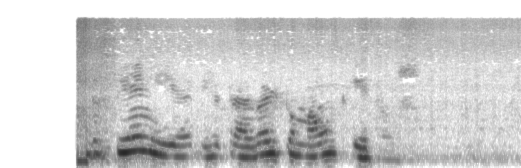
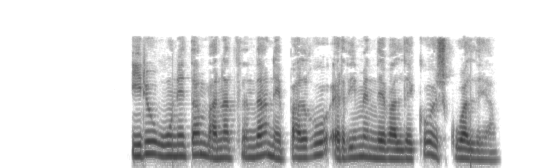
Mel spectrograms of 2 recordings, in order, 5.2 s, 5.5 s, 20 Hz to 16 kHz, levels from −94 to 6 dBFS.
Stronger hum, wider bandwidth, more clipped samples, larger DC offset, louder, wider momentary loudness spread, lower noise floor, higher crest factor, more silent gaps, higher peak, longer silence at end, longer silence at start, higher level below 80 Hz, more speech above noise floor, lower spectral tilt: neither; first, 11.5 kHz vs 8 kHz; neither; neither; about the same, -24 LUFS vs -24 LUFS; first, 24 LU vs 4 LU; second, -49 dBFS vs under -90 dBFS; about the same, 18 dB vs 18 dB; neither; about the same, -8 dBFS vs -8 dBFS; first, 0.95 s vs 0.55 s; second, 0.75 s vs 1.3 s; about the same, -64 dBFS vs -64 dBFS; second, 26 dB vs over 67 dB; about the same, -5.5 dB/octave vs -5.5 dB/octave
